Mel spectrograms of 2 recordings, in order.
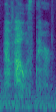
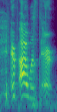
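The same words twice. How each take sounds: First: Breathy whispered If I was there. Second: If I was there pushed up high and louder; high, strained. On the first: Repeating her own line to chat, whispered. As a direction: drop it to a bare whisper. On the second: Repeating her own line, now high and loud. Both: Shown as a demonstration.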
